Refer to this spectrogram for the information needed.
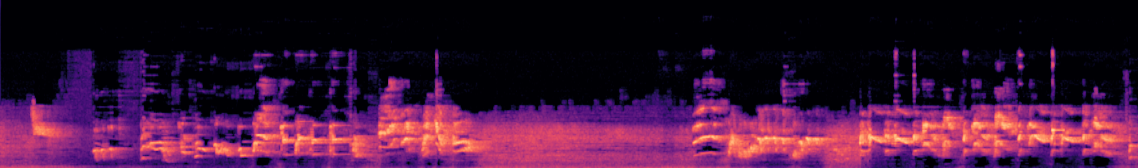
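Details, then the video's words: Song of a chestnut-capped thrush, used as a tutor for other birds. Lively bursts of high chirps, whistles and trills, broken mid-way by a brief rush of hissing noise, then a renewed fast twittering phrase. "Suara Burung Anis Kembang Cocok Untuk Masteran"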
